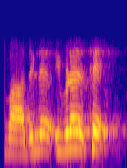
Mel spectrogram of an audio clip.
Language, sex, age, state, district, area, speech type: Malayalam, female, 45-60, Kerala, Palakkad, rural, conversation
